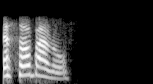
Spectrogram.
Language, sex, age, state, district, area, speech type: Assamese, female, 45-60, Assam, Darrang, rural, conversation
